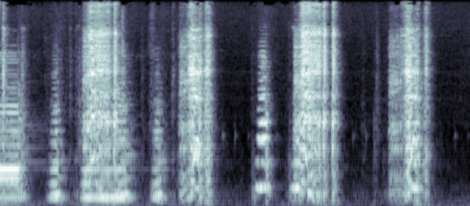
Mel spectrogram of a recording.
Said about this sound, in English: And now we'll fade away in a radio style, and all we'll be left with is the sad sound of a squeaky chair.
